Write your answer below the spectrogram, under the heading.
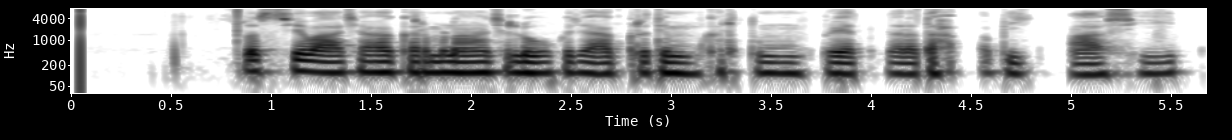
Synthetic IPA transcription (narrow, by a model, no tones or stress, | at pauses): swɐsjɐʋaːt͡ʃaːkɐɾmɐɳaːt͡ʃɐloːkɐd͡ʒaːɡɾɪt̪imkɐɾt̪umpɾɐjɐt̪nɐɾɐt̪ɐɦɐbi | aːsiːt̪̚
